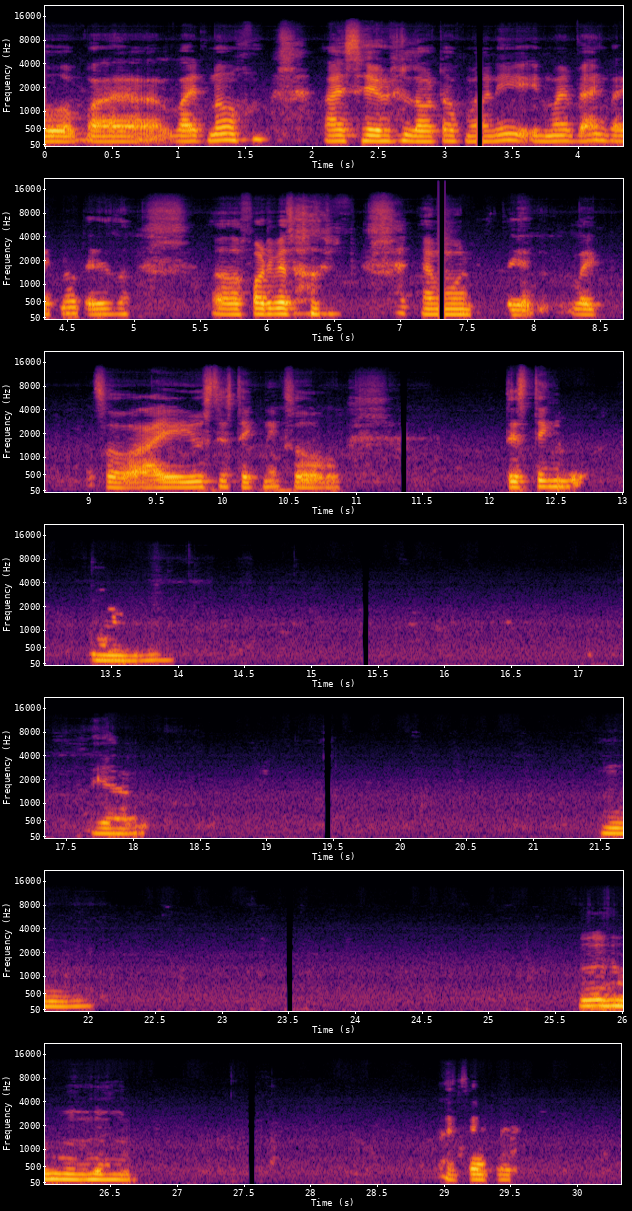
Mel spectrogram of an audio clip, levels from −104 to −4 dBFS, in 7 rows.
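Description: At 3.23, 7.28, 11.33, 15.38, 19.43, 23.48 and 27.53 s, the speech drops out for 50 ms each time: a gap between chunks. The audio was delivered in 4-second pieces, with silence left at every join while nothing is actually lost. It is heard as a brief, hard-edged hole recurring at a steady rhythm. On a waveform, each shows as a flat line with abrupt edges; on a spectrogram, a thin vertical blank band across all frequencies.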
